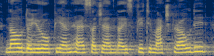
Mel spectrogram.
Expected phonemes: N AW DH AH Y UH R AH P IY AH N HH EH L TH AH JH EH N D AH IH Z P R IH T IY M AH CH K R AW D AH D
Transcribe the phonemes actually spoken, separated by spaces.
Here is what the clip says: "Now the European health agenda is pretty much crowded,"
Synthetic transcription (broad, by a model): N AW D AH Y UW R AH P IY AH N HH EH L S AH JH EH N D AH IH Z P R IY T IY M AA CH K R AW D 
